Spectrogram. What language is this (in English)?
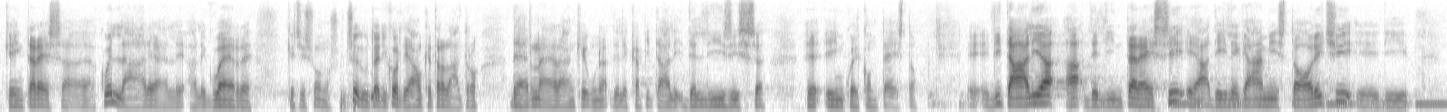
Italian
